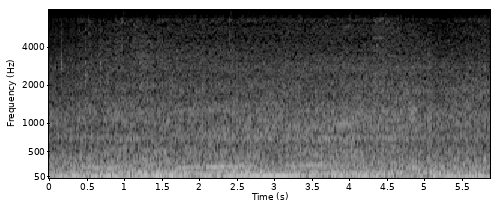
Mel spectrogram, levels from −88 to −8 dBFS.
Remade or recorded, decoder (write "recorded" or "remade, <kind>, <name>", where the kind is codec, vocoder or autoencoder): recorded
